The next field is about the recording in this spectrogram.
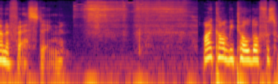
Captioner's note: hissing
